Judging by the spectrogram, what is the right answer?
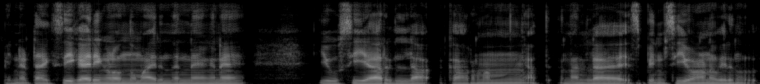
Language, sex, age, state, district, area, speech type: Malayalam, male, 18-30, Kerala, Wayanad, rural, spontaneous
